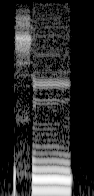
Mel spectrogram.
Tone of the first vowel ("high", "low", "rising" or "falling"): high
